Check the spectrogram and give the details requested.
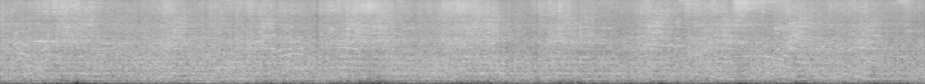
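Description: Double-stack container freight train passing close by at speed: a loud, steady clatter and rush of wheels on the rails as the well cars go by.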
